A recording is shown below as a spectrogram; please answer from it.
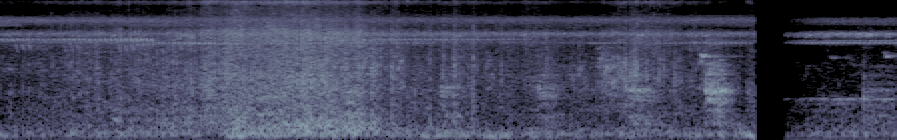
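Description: Near silence: faint outdoor ambience with steady high-pitched insect chirring and a soft rustle about a second in.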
